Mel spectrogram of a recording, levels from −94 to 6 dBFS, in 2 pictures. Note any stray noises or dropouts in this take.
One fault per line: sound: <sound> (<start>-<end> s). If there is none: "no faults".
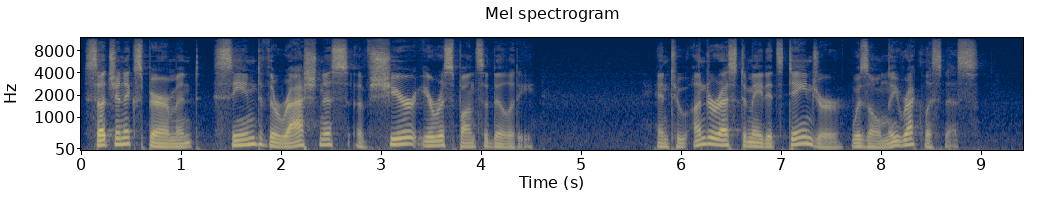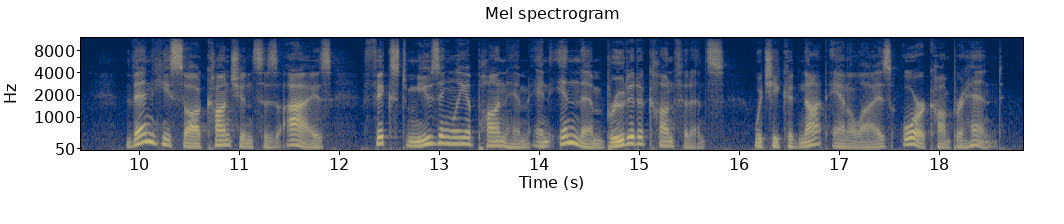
no faults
